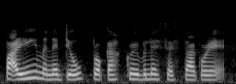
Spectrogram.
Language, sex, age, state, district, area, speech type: Assamese, female, 18-30, Assam, Dibrugarh, rural, spontaneous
